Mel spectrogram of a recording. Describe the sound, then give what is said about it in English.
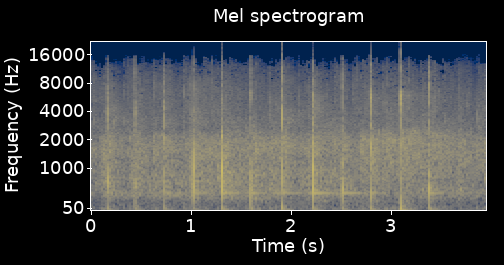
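A small round of applause for veterans: sparse, crisp hand claps land at a steady pace, roughly a dozen sharp slaps over a few seconds, with no voices over them. “Let's give a round of applause to our veterans.”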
